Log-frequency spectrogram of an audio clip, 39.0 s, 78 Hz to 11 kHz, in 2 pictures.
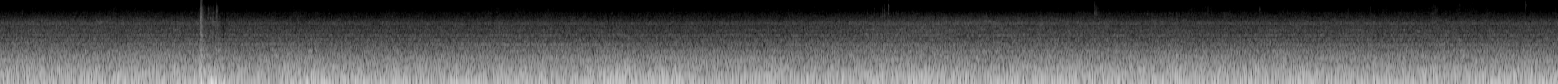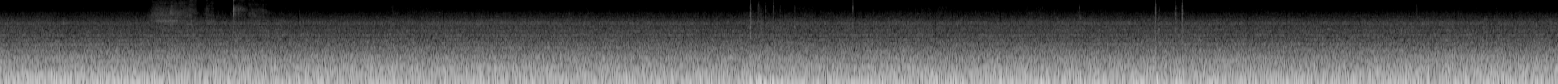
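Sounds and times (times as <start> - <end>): car engine and tyres rumbling: 0.0 - 38.9.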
